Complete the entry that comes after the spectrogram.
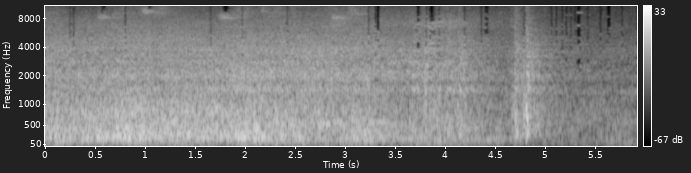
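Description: Electric train passing at speed, its running noise steady at first and then dying away. There is a brief louder burst near the end, followed by a quieter run of train sound.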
